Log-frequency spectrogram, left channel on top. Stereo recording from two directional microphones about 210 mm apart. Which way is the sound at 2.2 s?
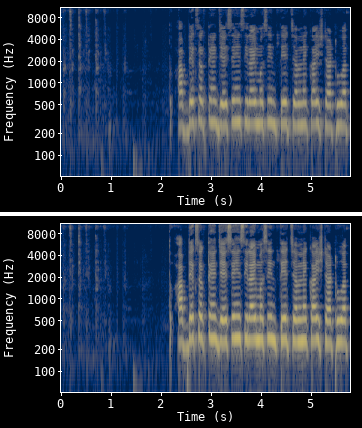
50° right (ahead or behind).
